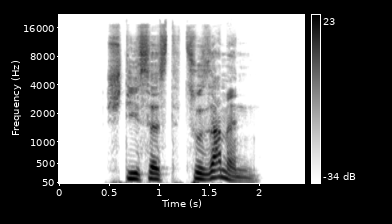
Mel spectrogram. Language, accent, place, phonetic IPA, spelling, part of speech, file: German, Germany, Berlin, [ˌʃtiːsəst t͡suˈzamən], stießest zusammen, verb, De-stießest zusammen.ogg
- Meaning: second-person singular subjunctive II of zusammenstoßen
